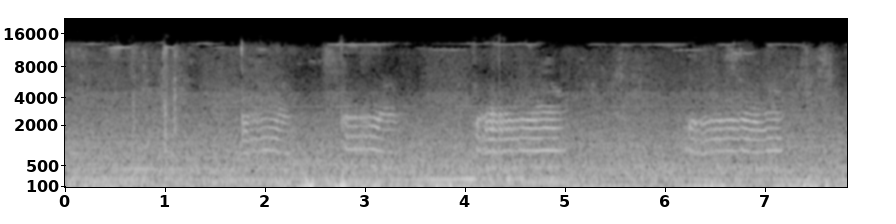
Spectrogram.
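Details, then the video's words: A black and white cat spots a distant pigeon and makes four quick bursts of stuttering, trilled chirps, each a rapid run of clipped notes, over a low background rumble. "cat calling birds - chirping sound"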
